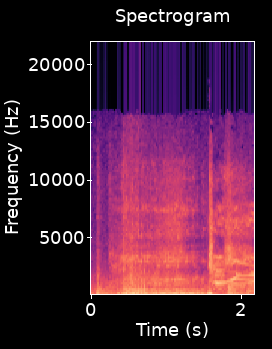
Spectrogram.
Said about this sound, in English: I just sat down. I heard it. Yeah. The creak of the chair.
